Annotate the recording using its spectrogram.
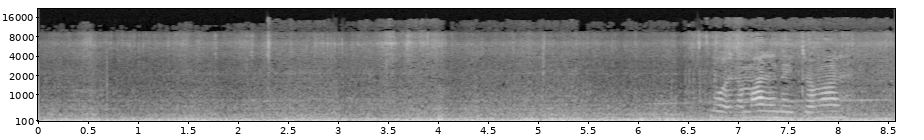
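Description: Steady low rumble of a car's engine and tyres on the road, heard from inside the cabin while driving. A person's voice speaks briefly near the end.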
